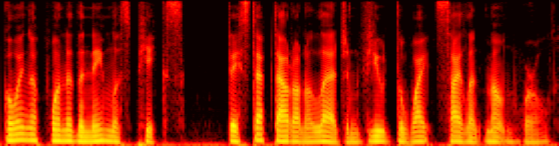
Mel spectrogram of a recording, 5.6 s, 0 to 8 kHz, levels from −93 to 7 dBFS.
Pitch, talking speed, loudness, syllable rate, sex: 100 Hz, 215 wpm, -22 LUFS, 5.9 syllables/s, male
